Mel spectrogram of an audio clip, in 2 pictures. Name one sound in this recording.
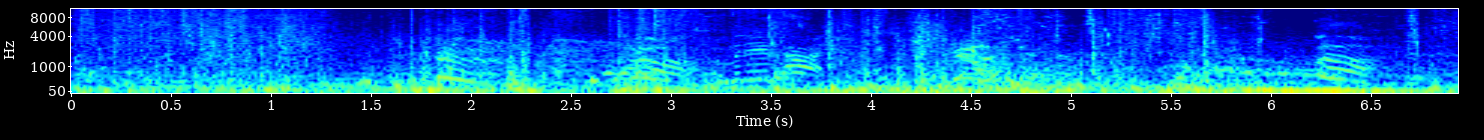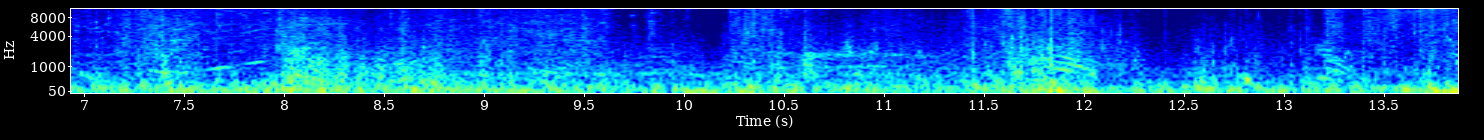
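Punches and kicks thud and smack in a fast fight.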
